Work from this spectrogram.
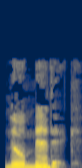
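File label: "nomadic", British English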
